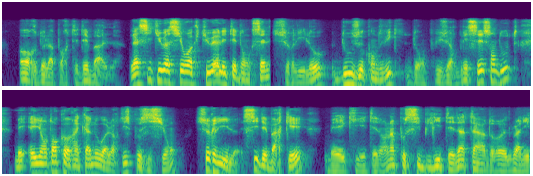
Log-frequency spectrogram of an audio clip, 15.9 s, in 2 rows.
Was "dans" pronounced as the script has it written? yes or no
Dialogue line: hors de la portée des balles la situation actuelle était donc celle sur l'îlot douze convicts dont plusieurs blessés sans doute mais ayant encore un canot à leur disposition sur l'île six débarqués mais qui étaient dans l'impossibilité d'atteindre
yes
